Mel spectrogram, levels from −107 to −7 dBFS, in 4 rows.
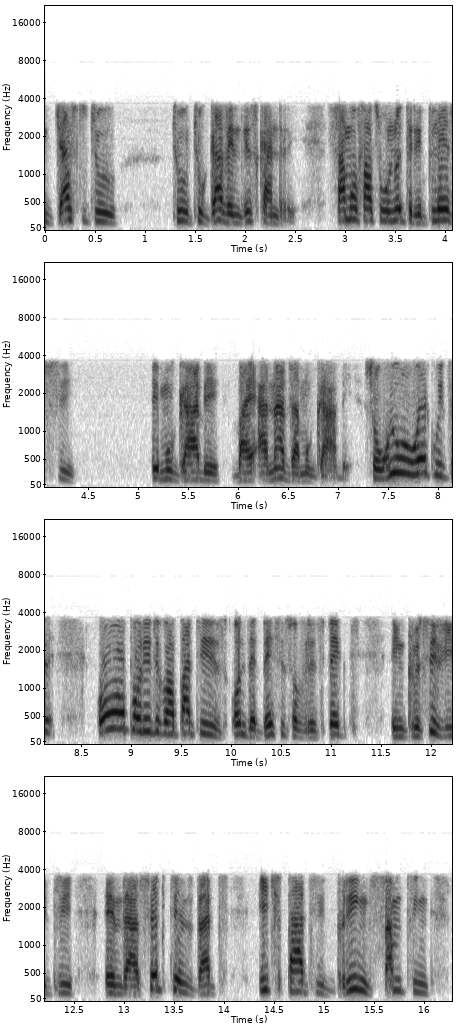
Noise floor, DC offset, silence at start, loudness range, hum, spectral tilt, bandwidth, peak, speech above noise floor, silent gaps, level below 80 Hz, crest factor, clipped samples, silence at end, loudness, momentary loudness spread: -75 dBFS; under 0.1%; 0 s; 3 LU; none; -2.5 dB/octave; 3.9 kHz; -6 dBFS; 53 dB; none; -82 dBFS; 16 dB; under 0.1%; 0.25 s; -22 LUFS; 11 LU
